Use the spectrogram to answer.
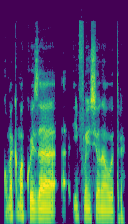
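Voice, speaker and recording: A man with a Brazilian accent hosts a conversational podcast interview. His voice is on the low side and recorded close and dry, with no room sound. He builds his questions carefully and reflectively. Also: steady tone, a little fast, a bit bright, no room sound.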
